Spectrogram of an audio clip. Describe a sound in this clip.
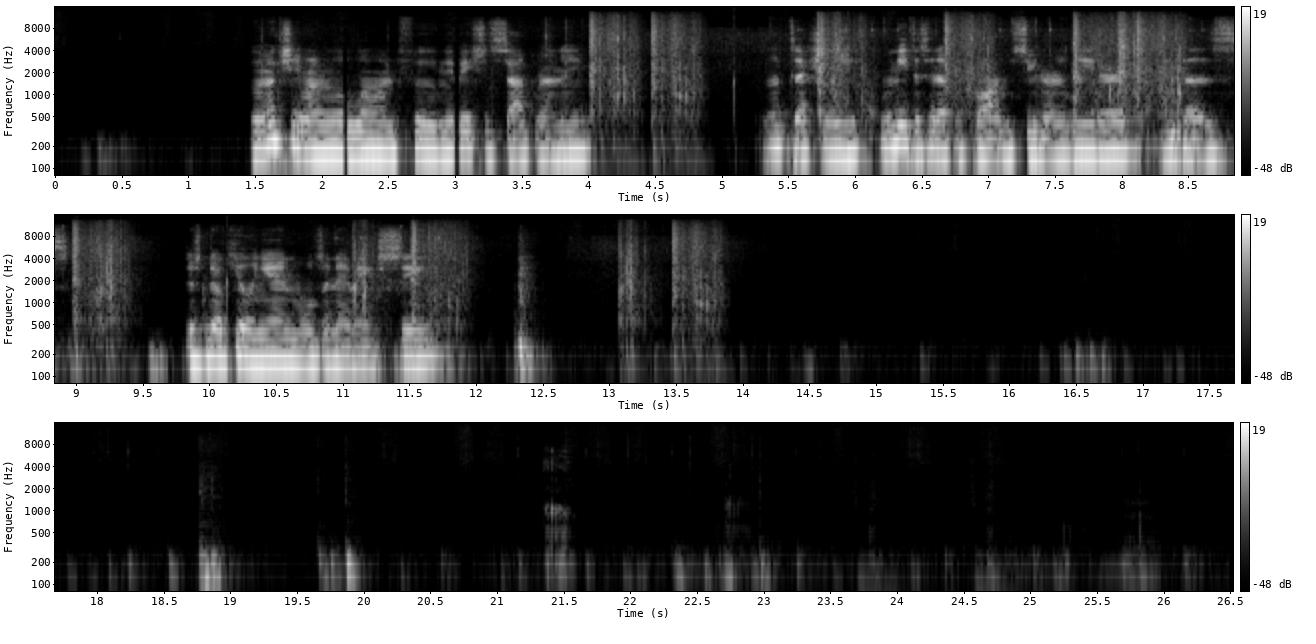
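Footsteps crunch softly on grass.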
